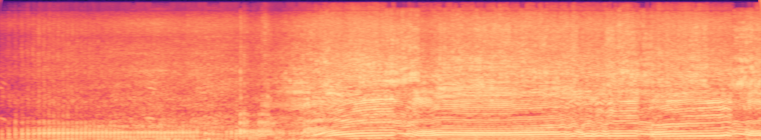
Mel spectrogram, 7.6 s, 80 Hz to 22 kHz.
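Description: A Polaris Outlaw 525 IRS ATV engine runs loud and close, rough idle rising into revs with shifting pitch, a strong continuous drone that dominates the whole stretch.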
